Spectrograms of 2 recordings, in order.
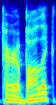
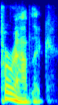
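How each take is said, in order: First: The word is said with all four syllables. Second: The word is said with only three syllables. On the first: "I say it both ways" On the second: "I said parablic"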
